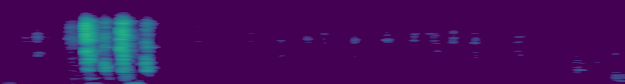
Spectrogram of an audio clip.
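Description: Keys clatter on a computer keyboard as login credentials are entered, starting with a quick loud burst of presses and then thinning to sparse, faint taps in a quiet room.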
